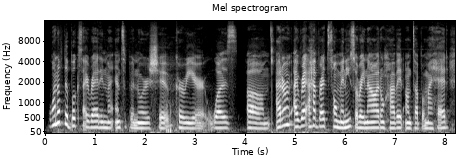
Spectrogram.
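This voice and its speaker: A woman with a normal speaking voice talks at a moderate pace and medium pitch, with ordinary pitch variation, on a very clean recording with a silent background. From outside the US, moved there as a child. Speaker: health coach and entrepreneur. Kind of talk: casual podcast interview.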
